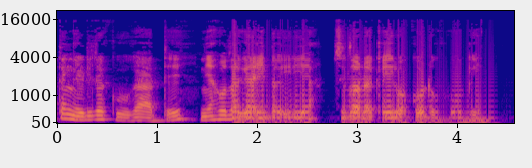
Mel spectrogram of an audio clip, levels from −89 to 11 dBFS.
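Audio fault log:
1.75–4.57 s, robotic sound from repeated short buffers: a rigid 200 Hz buzz, likely from a 5 ms buffer replaying over about half the audio; the spectrogram shows evenly spaced horizontal harmonic stripes.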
